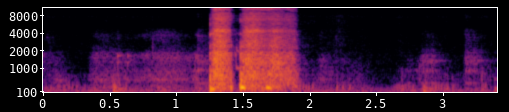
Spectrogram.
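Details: Two quick, explosive sneezes in close succession, each a sharp noisy burst, in a quiet room; a spontaneous sneeze fit from a daughter, not induced.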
